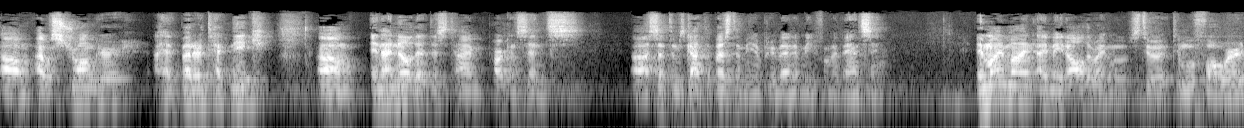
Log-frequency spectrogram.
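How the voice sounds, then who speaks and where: Speech at a moderate pace shows ordinary pitch variation and big swings in loudness against noticeable background noise. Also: man, medium pitch for a man. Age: 40s. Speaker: motivational speaker with Parkinson's. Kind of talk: public presentation. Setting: conference call broadcast to audience. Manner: hesitant, many fillers.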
